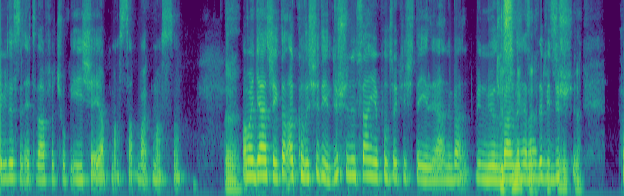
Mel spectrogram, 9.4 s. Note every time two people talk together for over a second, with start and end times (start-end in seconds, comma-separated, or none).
7.4-8.7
